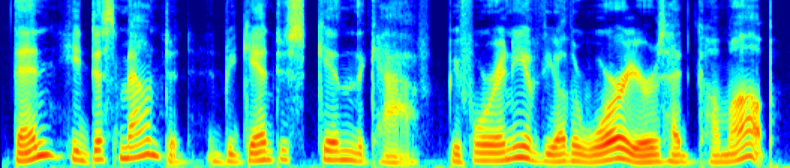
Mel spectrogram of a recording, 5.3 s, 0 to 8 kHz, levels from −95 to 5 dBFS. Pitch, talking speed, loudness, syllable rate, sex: 145 Hz, 205 wpm, -17 LUFS, 5.3 syllables/s, female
